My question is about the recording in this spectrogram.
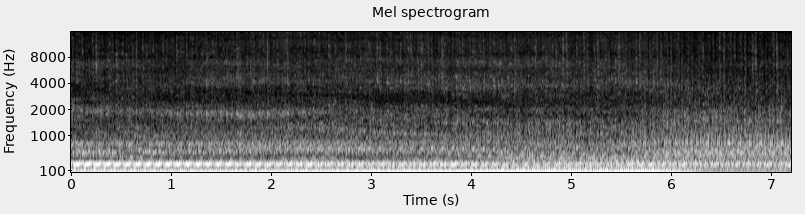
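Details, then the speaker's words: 2010 Dodge Charger Pursuit police car, first start after Texas Speed stage 2 cam install, exhaust not yet fitted: loping V8 idle slightly high, uneven big-cam exhaust pulse, no more ticking or clicking, engine light on; normal. "No ticks, no clicks, baby. Running perfect. You hear the cam."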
